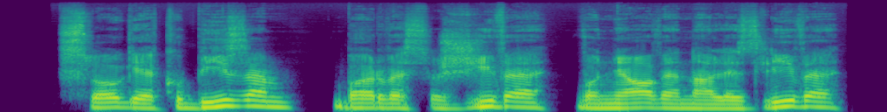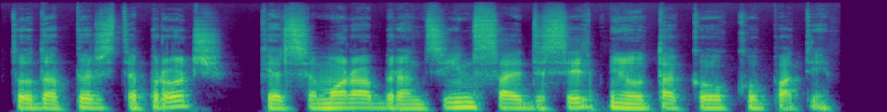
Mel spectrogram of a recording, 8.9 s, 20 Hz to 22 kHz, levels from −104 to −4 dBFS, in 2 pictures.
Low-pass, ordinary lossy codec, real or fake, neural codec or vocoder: 19.8 kHz; none; real; none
